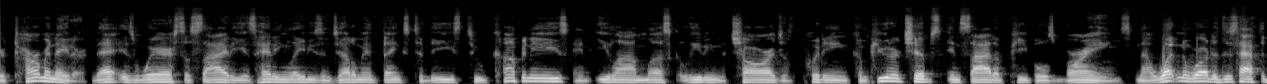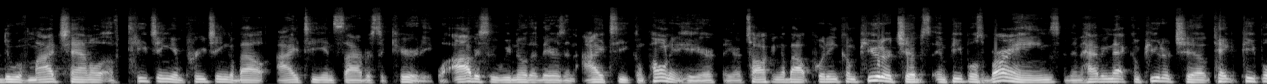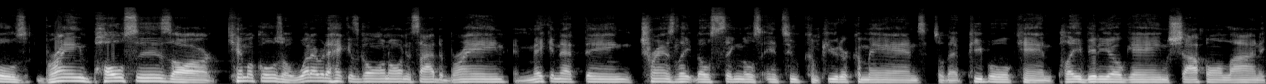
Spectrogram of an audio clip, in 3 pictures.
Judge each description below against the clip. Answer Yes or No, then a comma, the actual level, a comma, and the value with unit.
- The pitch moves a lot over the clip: No, average, 3.4 semitones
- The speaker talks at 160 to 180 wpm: Yes, average, 175 wpm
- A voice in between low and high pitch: No, low, 115 Hz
